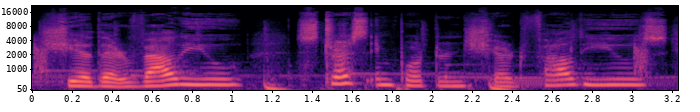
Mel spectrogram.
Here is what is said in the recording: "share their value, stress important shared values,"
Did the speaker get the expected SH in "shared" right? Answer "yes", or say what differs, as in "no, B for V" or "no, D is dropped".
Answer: yes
